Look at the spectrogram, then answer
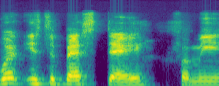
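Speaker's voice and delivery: put-on British accent. Retelling a British client's question about the best day, in a British accent. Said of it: "that's why I lapsed into a British accent".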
